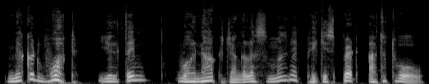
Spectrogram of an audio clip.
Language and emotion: Kashmiri, surprised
